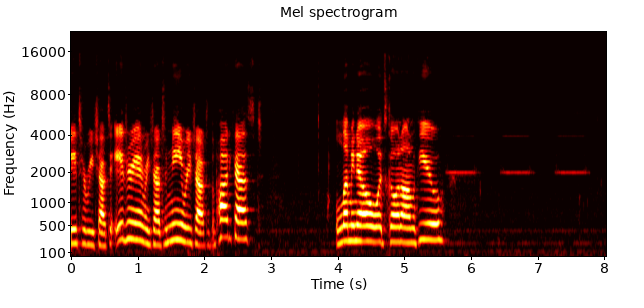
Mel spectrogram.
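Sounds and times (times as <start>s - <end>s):
speech: 0.0s - 2.9s, 4.0s - 5.8s
low hum: 0.0s - 8.0s
timer beeping: 5.6s - 7.8s.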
